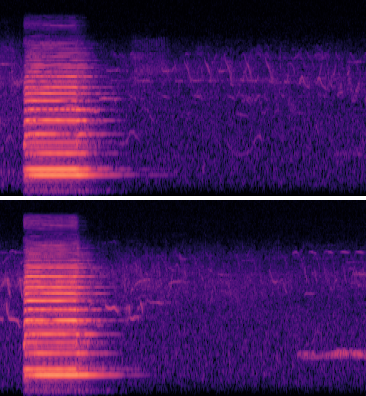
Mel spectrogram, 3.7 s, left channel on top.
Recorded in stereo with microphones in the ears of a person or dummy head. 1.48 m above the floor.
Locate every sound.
0.2 s a car horn: 15° right (ahead or behind), 3 m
